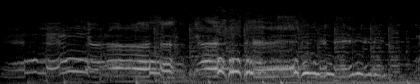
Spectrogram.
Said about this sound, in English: They're not fighting, but …'s in a lot of pain. That scream! It almost sounds like someone is choking a chicken to death.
